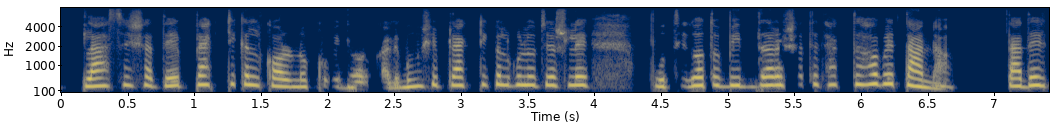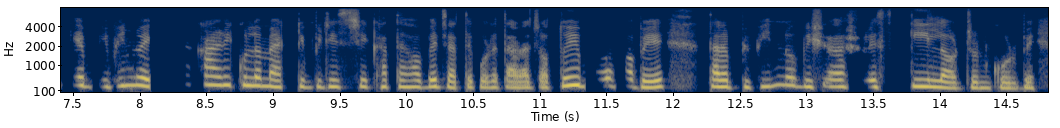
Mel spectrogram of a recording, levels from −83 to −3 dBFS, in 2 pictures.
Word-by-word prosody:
Class 265 Hz, +1 st, +4 dB
এর 290 Hz, -, -3 dB
সাথে 270 Hz, -1 st, 0 dB, 0.2 s
practical 315 Hz, 0 st, +1 dB
করানো 240 Hz, -2 st, +3 dB
খুবই 245 Hz, -, -14 dB
দরকার। 205 Hz, -, -7 dB
এবং 230 Hz, +2 st, +2 dB
সেই 310 Hz, -, -3 dB
প্র্যাকটিক্যাল 300 Hz, +2 st, +1 dB
গুলো 300 Hz, 0 st, +4 dB
যে 295 Hz, -, +1 dB
আসলে 295 Hz, +1 st, +3 dB, 0.5 s
পুথিগত 260 Hz, +3 st, +1 dB, 0.2 s
বিদ্যার 285 Hz, +2 st, +3 dB
সাথে 310 Hz, +1 st, -7 dB
থাকতে 310 Hz, +1 st, -3 dB
হবে 340 Hz, 0 st, +5 dB
তা 275 Hz, -, +8 dB
না। -, -, -3 dB, 0.5 s
তাদেরকে 285 Hz, +2 st, +3 dB, 0.2 s
বিভিন্ন 275 Hz, +5 st, -2 dB
এক্সট্রা 320 Hz, +5 st, -20 dB
কারিকুলাম 295 Hz, -2 st, +2 dB
অ্যাক্টিভিটিস 230 Hz, 0 st, -2 dB
শেখাতে 235 Hz, 0 st, -4 dB
হবে 230 Hz, +1 st, +2 dB
যাতে 210 Hz, +1 st, -1 dB
করে 215 Hz, 0 st, -1 dB
তারা -, -, +1 dB
যতই 285 Hz, +2 st, +4 dB
বড় 265 Hz, +1 st, -5 dB
হবে 225 Hz, -4 st, +2 dB, 0.4 s
তারা 240 Hz, -1 st, +6 dB
বিভিন্ন 245 Hz, +7 st, -3 dB, 0.2 s
বিষয়ে 240 Hz, +2 st, -1 dB
আসলে 235 Hz, -, -9 dB
স্কিল 250 Hz, -2 st, +1 dB
অর্জন 195 Hz, +1 st, -3 dB
করবে। 190 Hz, -1 st, -2 dB
265 Hz, 160 wpm, -21 LUFS, 235-295 Hz, 0.5 s, তা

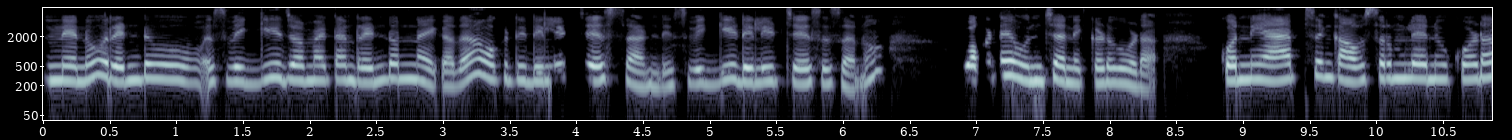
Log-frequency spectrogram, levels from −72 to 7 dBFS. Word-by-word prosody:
నేను 250 Hz, +2 st, +1 dB, 0.2 s
రెండూ 260 Hz, +3 st, +2 dB, 0.5 s
స్విగ్గీ, 240 Hz, +2 st, -2 dB
జొమాటో 255 Hz, 0 st, 0 dB
అని 255 Hz, -, -1 dB
రెండున్నాయి 260 Hz, -1 st, 0 dB
కదా! 220 Hz, +8 st, -1 dB, 0.2 s
ఒకటి 260 Hz, -1 st, -5 dB
డిలీట్ 265 Hz, +4 st, -4 dB
చేసేశా 255 Hz, -1 st, +1 dB
అండి. 190 Hz, 0 st, -8 dB
స్విగ్గీ 220 Hz, +3 st, -4 dB
డిలీట్ 235 Hz, +2 st, +1 dB
చేసేశాను. 225 Hz, +3 st, -3 dB, 0.8 s
ఒకటే 305 Hz, +5 st, +2 dB
ఉంచానిక్కడ 240 Hz, -3 st, +1 dB
గూడా. 195 Hz, -5 st, -2 dB, 0.6 s
కొన్ని 260 Hz, +1 st, +4 dB
యాప్సింక 275 Hz, +3 st, +1 dB
అవసరం 275 Hz, +3 st, 0 dB
లేనివి 270 Hz, -1 st, +1 dB
కూడా 280 Hz, +2 st, +1 dB
255 Hz, 120 wpm, -19 LUFS, 230-270 Hz, 0.8 s, కొన్ని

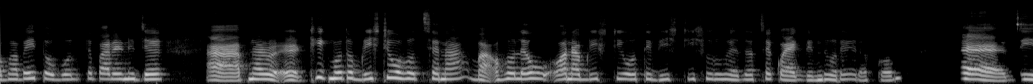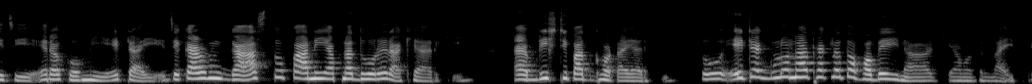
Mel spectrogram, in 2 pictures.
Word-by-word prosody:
অভাবেই 240 Hz, +5 st, 0 dB
তো -, -, +1 dB, 0.2 s
বলতে 230 Hz, +2 st, -6 dB
পারেন 245 Hz, 0 st, +1 dB, 0.2 s
যে 235 Hz, 0 st, +5 dB, 0.5 s
অ্যা 200 Hz, -, +2 dB, 0.2 s
আপনার 245 Hz, +3 st, +3 dB, 0.2 s
এ -, -, +3 dB, 0.2 s
ঠিক 325 Hz, -1 st, +2 dB
মতো 280 Hz, +1 st, +3 dB
বৃষ্টিও 270 Hz, +5 st, +1 dB
হচ্ছে 255 Hz, +1 st, -2 dB
না 245 Hz, -, -2 dB, 0.2 s
বা 205 Hz, -, +2 dB, 0.2 s
হলেও 260 Hz, 0 st, +2 dB, 0.3 s
অনাবৃষ্টি 240 Hz, +1 st, -2 dB
অতি 235 Hz, +1 st, -5 dB
বৃষ্টি 225 Hz, +1 st, -8 dB
শুরু 245 Hz, -2 st, -4 dB
হয়ে 215 Hz, -3 st, -3 dB
যাচ্ছে 225 Hz, +2 st, -6 dB
কয়েকদিন 200 Hz, -1 st, -3 dB
ধরে 220 Hz, 0 st, -3 dB
এরকম। 190 Hz, -2 st, -8 dB, 0.7 s
হ্যাঁ, 235 Hz, -7 st, +5 dB, 0.2 s
জি, 235 Hz, -, -3 dB, 0.2 s
জি, 185 Hz, -4 st, -5 dB, 0.2 s
এরকমই 210 Hz, -3 st, 0 dB, 0.2 s
এটাই। 205 Hz, -8 st, -5 dB, 0.2 s
যে 235 Hz, -, +2 dB
কারণ 275 Hz, +1 st, +6 dB, 0.3 s
গাছ 225 Hz, +6 st, +3 dB
তো 330 Hz, -, -3 dB, 0.2 s
পানি 270 Hz, -1 st, +6 dB
আপনার 255 Hz, 0 st, +1 dB
ধরে 245 Hz, +1 st, +3 dB
রাখে 170 Hz, +2 st, -8 dB
আরকি। 165 Hz, +2 st, -18 dB, 0.6 s
অ্যা 230 Hz, -, +1 dB, 0.2 s
বৃষ্টিপাত 270 Hz, -2 st, +2 dB
ঘটায় 170 Hz, -6 st, -2 dB
আরকি। 160 Hz, +1 st, -15 dB, 0.3 s
তো 240 Hz, -, -2 dB, 0.3 s
এইটাগুলো 305 Hz, +2 st, +1 dB
না 335 Hz, -, +6 dB
থাকলে 335 Hz, 0 st, -1 dB
তো -, -, +2 dB
হবেই 235 Hz, +1 st, +3 dB
না, 165 Hz, -, -6 dB, 0.2 s
আরকি 170 Hz, 0 st, -18 dB
আমাদের 170 Hz, +1 st, -11 dB
লাইফ 160 Hz, +1 st, -13 dB
235 Hz, 150 wpm, -23 LUFS, 205-260 Hz, 0.7 s, কারণ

